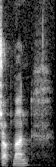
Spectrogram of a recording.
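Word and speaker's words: Chocman: going to pick out chalkman i'm sure that's pronounced choc man so chokman by costa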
